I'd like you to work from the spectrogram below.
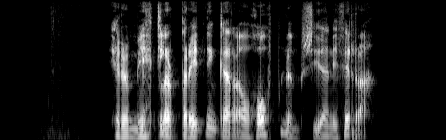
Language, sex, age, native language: Icelandic, male, 50-59, Icelandic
